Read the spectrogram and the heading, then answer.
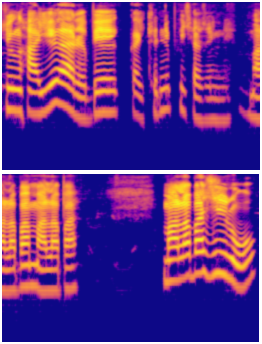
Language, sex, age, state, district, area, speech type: Bodo, female, 60+, Assam, Chirang, rural, spontaneous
